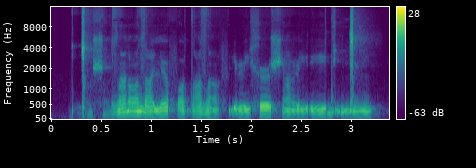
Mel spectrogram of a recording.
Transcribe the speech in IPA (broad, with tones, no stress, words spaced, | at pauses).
ɡ͡ǀɔ̤˨ʃɔ̤˨ zˤĩ˦ɾɔ̃˦ zˤi˨lʲɔ˦fɔ˨ da˦zˤã˨ fḭ˨ɭi˨xə˞˦˨ ʃã˨ɭi˨ɾiː˦dḭ˦˨ ŋ͡ǀĩ˦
